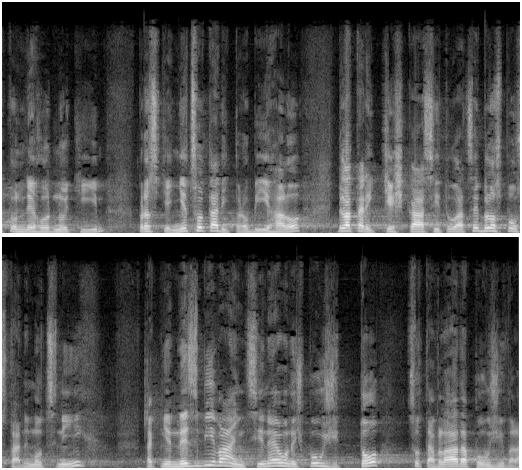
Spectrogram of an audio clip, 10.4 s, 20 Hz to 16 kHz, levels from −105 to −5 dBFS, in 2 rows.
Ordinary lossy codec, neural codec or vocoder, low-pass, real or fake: AAC, 64 kbps; none; 14.4 kHz; real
